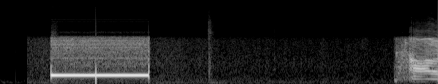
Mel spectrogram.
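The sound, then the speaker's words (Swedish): A single one-second burst of a steady telephone ringback tone on an outgoing call, clear and fairly loud, followed by a quiet pause before a voice begins to answer. “Göteborgare är generellt sett väldigt svåra att lura, men jag tror att det här kan funka. Vi ringer.”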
